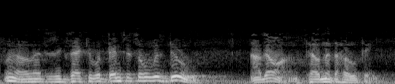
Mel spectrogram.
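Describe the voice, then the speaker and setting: Through a tinny, echoing old radio sound comes a man playing a witty young English toff, arch and mock-earnest. His pitch swoops in lively mockery as he teases with polished upper-class phrasing. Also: fairly quick, natural voice. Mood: playful. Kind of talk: radio drama acting of period comedy. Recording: tinny band-limited radio, long reverb, hiss.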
